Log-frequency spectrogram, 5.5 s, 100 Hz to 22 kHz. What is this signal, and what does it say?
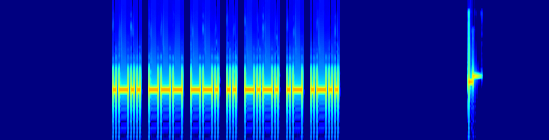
Morse code, heard as a keyed tone, about 40 wpm, 700 Hz. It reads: LOGICAL
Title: Top 1501-1750 Words 40wpm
